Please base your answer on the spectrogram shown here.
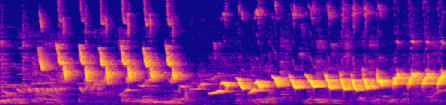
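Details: White-rumped shama kept at a bird farm in Anyer, Banten, singing to provoke rival birds: rapid, loud repeated downslurred notes about twice a second, shifting midway into a steady train of lower buzzy-whistled phrases.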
